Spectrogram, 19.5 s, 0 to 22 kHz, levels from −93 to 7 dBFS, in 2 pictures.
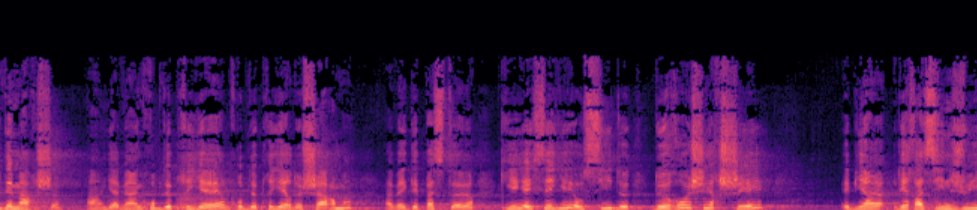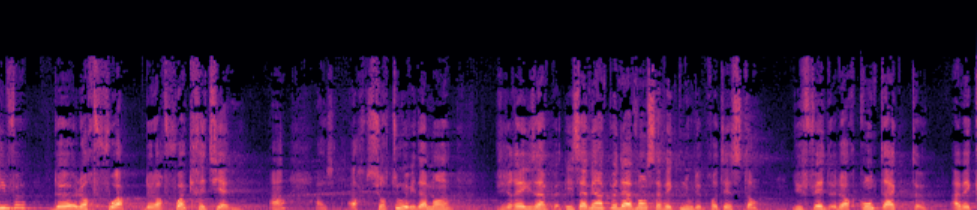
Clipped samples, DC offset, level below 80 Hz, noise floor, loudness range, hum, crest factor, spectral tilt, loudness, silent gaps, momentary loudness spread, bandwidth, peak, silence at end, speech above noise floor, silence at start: under 0.1%; under 0.1%; -54 dBFS; -48 dBFS; 3 LU; none; 18 dB; -4.5 dB/octave; -18 LUFS; none; 12 LU; 16.5 kHz; 0 dBFS; 0 s; 30 dB; 0 s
